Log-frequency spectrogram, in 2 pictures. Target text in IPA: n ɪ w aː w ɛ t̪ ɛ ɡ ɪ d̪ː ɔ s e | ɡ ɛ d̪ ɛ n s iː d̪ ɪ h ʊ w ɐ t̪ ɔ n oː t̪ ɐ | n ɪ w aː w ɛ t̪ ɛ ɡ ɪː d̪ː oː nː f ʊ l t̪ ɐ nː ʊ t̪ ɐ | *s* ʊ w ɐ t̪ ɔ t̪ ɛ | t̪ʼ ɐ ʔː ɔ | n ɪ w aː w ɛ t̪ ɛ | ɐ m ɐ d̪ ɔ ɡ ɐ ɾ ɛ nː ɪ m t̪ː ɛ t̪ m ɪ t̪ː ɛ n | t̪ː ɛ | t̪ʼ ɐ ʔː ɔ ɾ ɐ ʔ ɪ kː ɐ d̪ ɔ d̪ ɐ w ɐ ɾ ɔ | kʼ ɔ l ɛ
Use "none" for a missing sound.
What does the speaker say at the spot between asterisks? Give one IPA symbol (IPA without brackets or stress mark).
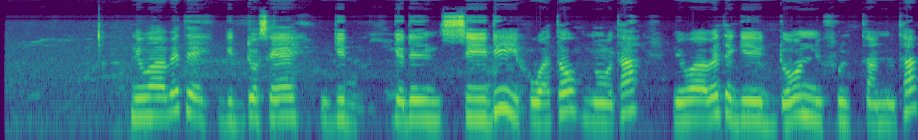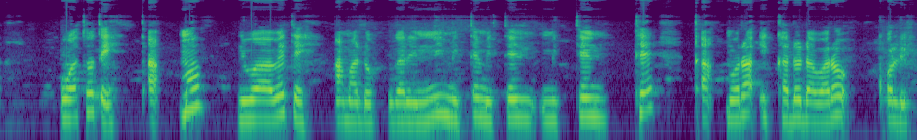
h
